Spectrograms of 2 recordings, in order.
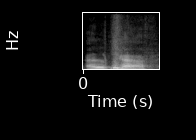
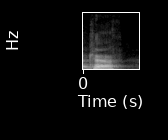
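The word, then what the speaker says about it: ك: which are alkav and el cav actually the cough is deeper than the cat so we are using the cough with the deepest part of the tongue with the soft palate from the roof of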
